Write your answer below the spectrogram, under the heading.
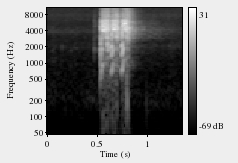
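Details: Galah cockatoo in the morning: one harsh, buzzy screech made of three quick pulses lasting under half a second, with no other sounds around it.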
